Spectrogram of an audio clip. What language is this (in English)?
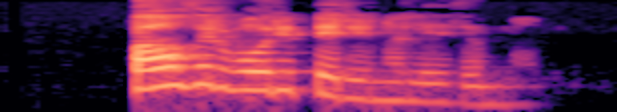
Icelandic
